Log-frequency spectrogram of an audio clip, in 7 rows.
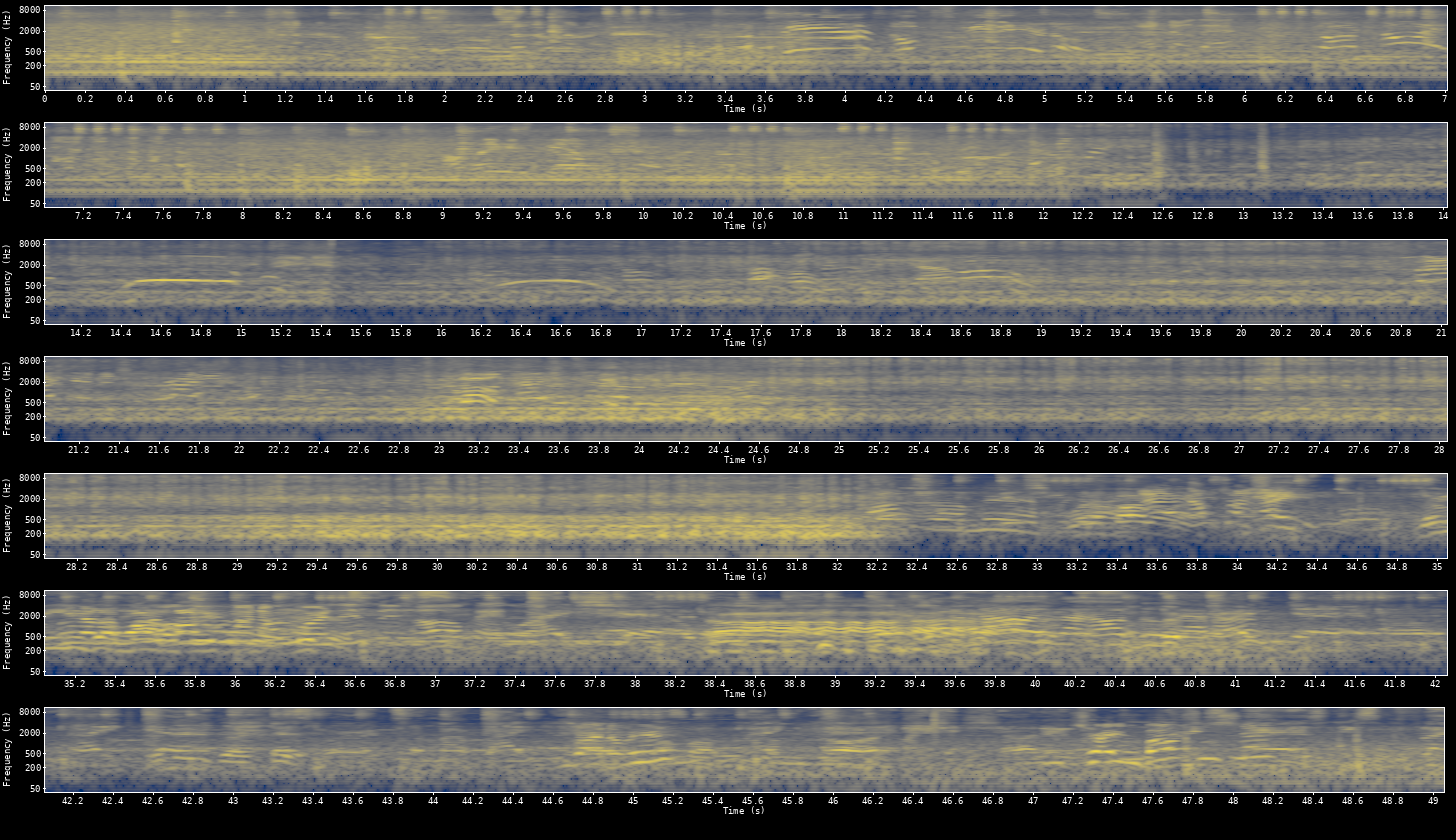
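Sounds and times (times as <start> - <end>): rushing water: 0.0 - 38.5
boat motor running: 0.0 - 49.0
people chattering outdoors: 0.0 - 49.0.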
